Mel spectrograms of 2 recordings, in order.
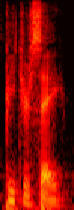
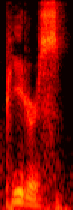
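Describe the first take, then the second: First: The name ends with an extra 'say' syllable. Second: The name ends with a plain 'ers' sound. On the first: The speaker calls it right. "It's Peter say" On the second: The speaker calls it wrong. "I used to just call her Puck Peters"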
